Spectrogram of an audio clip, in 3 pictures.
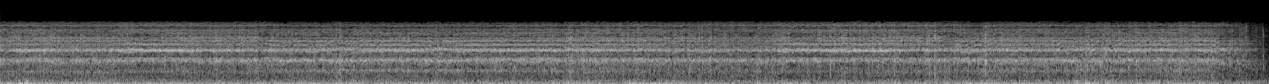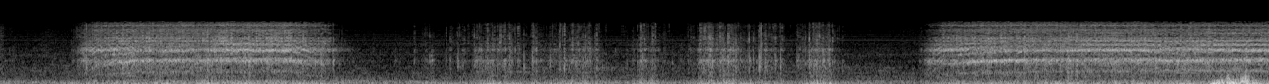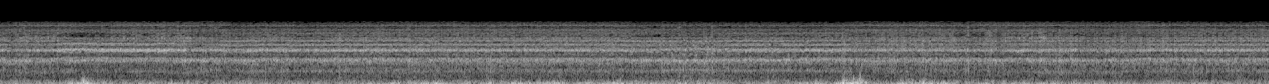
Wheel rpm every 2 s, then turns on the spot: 160, 160, 160, 160, 160, 160, 40, 140, 10, 20, 20, 140, 160, 160, 160, 160, 160, 160, 160.
16-20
